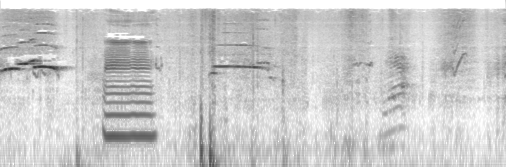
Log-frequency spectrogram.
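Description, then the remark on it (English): A toy whistle gives one short, loud, steady blast lasting about half a second, with a reedy buzz to its tone. Soft voices and light handling noises surround it. “Whoa, you got a whistle.”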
